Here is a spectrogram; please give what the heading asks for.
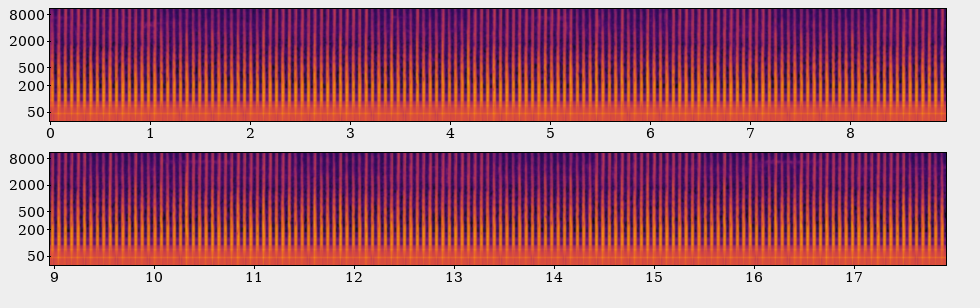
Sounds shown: recorder noise

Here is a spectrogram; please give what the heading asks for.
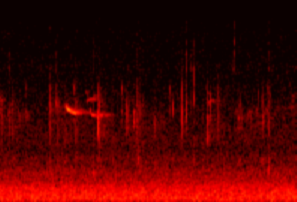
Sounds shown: Pacific Wren call, Brown Creeper call

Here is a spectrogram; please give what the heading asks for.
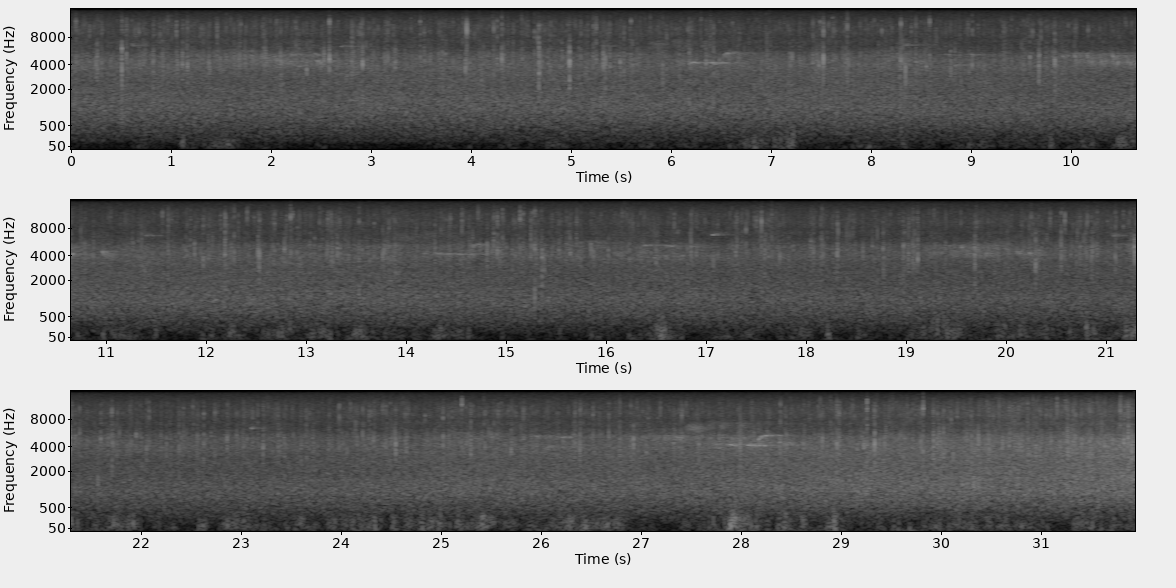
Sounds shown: unidentified bird chip note, rain, unidentified sound, warbler song

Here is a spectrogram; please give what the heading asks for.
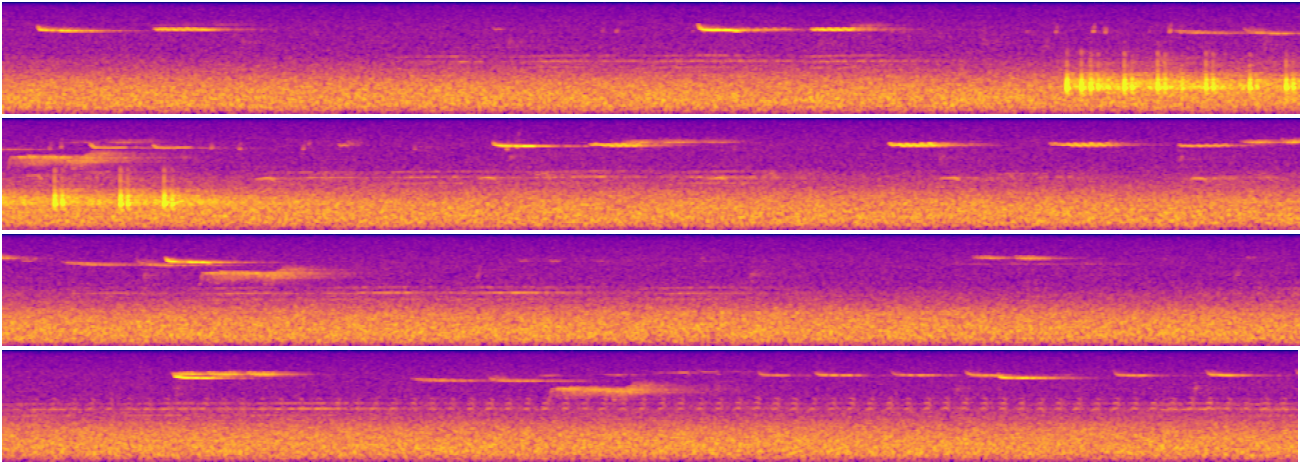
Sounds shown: Red-breasted Nuthatch call, woodpecker drumming, Brown Creeper song, Brown Creeper call, Golden-crowned Kinglet song, Red-breasted Nuthatch song

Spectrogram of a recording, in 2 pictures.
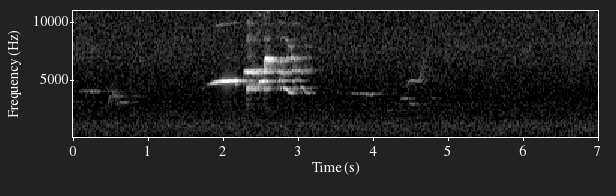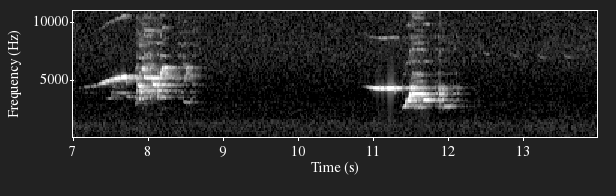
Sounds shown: Pacific-slope Flycatcher call, Golden-crowned Kinglet call, Hermit Thrush song

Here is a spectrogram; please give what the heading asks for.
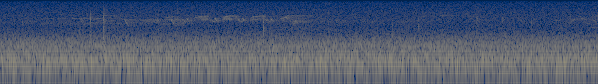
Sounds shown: warbler song, American Robin song

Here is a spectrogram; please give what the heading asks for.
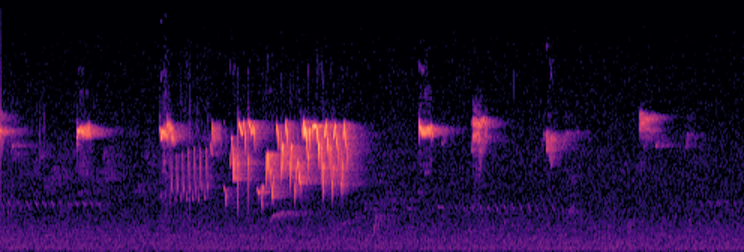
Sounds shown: Swainson's Thrush song, Cedar Waxwing call, Pacific Wren song, Swainson's Thrush call, Wrentit song

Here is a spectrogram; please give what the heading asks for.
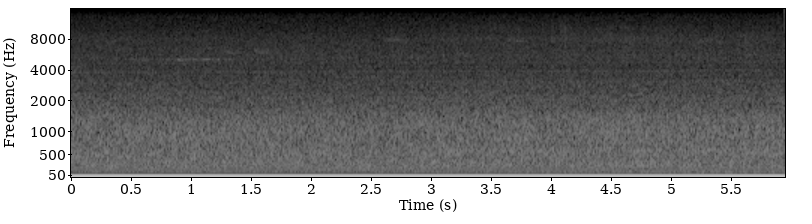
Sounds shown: unidentified sound, insect buzz, Golden-crowned Kinglet call

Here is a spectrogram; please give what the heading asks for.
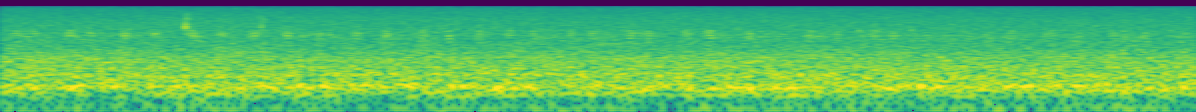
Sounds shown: Mountain Quail call, Red-breasted Nuthatch song

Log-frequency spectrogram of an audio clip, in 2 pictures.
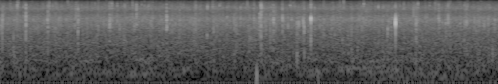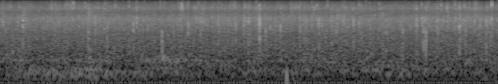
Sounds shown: airplane, rain

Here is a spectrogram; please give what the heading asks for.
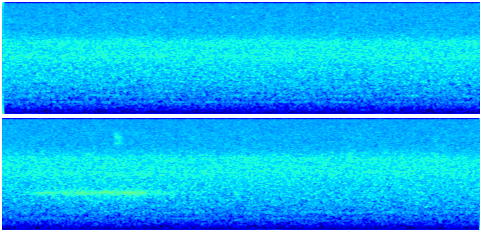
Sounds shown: Lazuli Bunting call, woodpecker drumming

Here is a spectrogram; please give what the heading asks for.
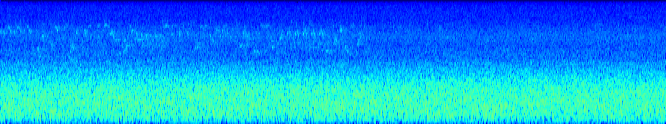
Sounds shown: Pacific Wren song

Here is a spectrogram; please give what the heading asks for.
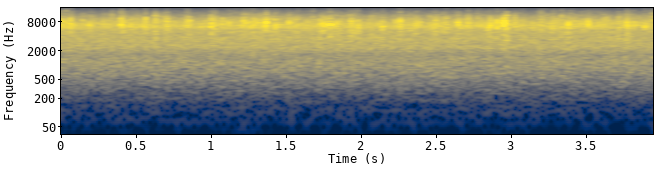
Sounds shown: rain

